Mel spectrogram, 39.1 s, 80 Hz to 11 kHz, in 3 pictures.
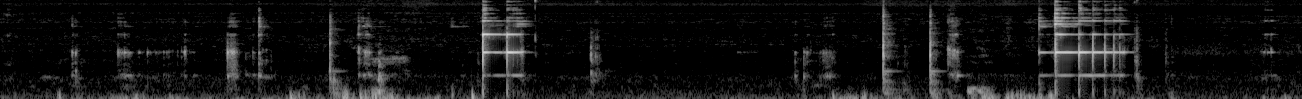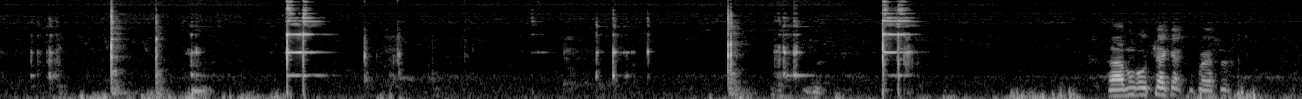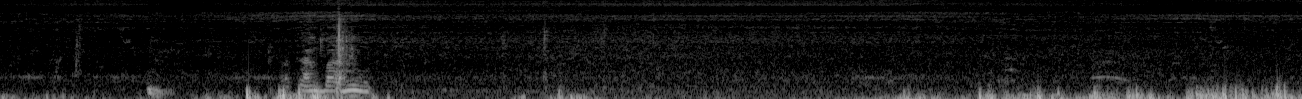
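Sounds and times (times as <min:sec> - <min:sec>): metal tools clinking and knocking: 0:00.6 - 0:04.0, 0:04.8 - 0:06.0, 0:07.9 - 0:11.8, 0:12.6 - 0:15.2, 0:15.8 - 0:17.1, 0:18.2 - 0:19.6, 0:20.2 - 0:22.4
sharp ringing metal clangs: 0:04.8 - 0:05.4, 0:10.4 - 0:11.4, 0:15.9 - 0:16.4, 0:20.3 - 0:22.4.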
